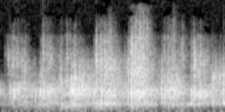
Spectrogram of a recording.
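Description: Paper pages of a Bible rustling as they are leafed through to find a passage.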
